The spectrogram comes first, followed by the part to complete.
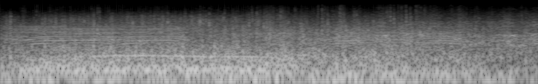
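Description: Cartoon cattle-stampede sound effect: a loud, dense rumble of hooves with cattle mooing, including one long moo near the start. The rumble fades toward the end.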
